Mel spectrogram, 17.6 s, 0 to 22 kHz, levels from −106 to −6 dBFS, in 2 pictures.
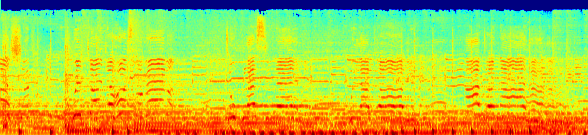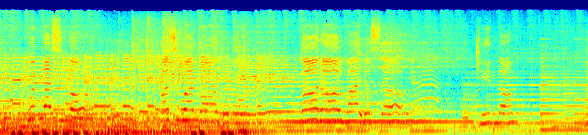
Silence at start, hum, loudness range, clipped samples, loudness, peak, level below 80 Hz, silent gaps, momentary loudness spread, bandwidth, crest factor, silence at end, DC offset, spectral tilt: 0 s; none; 6 LU; under 0.1%; -17 LUFS; 0 dBFS; -18 dBFS; none; 12 LU; 17 kHz; 16 dB; 0 s; under 0.1%; -4.5 dB/octave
